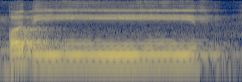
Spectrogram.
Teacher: دال کو لمبا کر دیں گے اور را باریک پڑھیں گے.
